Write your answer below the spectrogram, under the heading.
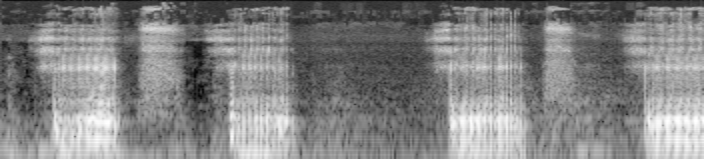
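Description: Loud, rough, rattling breathing sounds repeating in a slow sleep rhythm with quieter gaps between, about four in five seconds; snoring.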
